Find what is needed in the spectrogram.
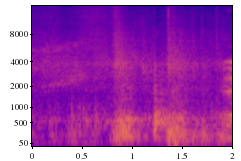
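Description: Freestanding Wavemaster punching bag tipped and shifted on its weighted base across a mat floor: a scraping, rumbling stretch from a little under a second in, with two thuds close together in the middle as the base comes down upright.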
